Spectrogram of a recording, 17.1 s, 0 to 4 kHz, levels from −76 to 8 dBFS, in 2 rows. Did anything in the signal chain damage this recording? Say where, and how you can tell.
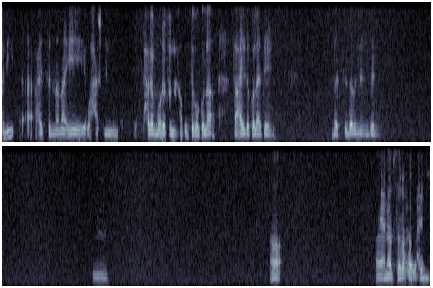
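Yes, call processing: the speech dips at 1.82–2.65 s (about 20 dB), 3.3–3.71 s and 16.68–16.9 s, likely speech suppressed in double talk by the echo canceller.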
